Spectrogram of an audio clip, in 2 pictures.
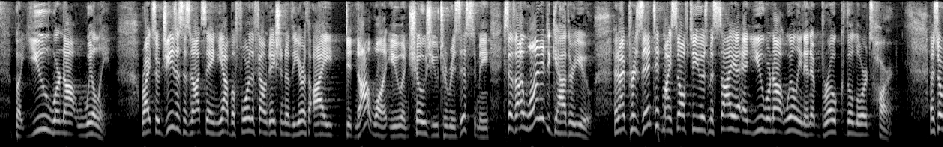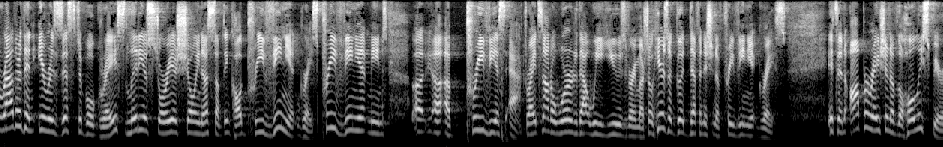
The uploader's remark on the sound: during a live Q&A session at Calvary Hanford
